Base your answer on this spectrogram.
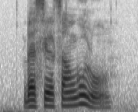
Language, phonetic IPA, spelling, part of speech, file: Hungarian, [ˈbɛseːlsɒŋɡolul], beszélsz angolul, phrase, Hu-beszélsz angolul.ogg
- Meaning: do you speak English?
